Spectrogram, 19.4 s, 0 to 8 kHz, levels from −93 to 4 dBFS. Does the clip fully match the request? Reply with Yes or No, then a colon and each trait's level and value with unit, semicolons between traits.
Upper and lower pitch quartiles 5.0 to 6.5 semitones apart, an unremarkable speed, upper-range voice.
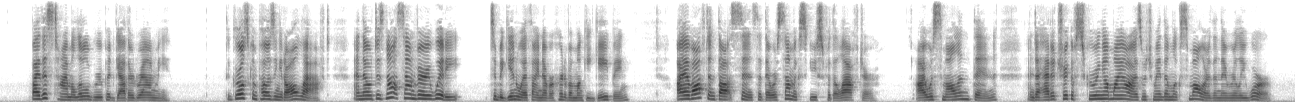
No: wide, 5.6 semitones; fast, 220 wpm; high, 220 Hz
